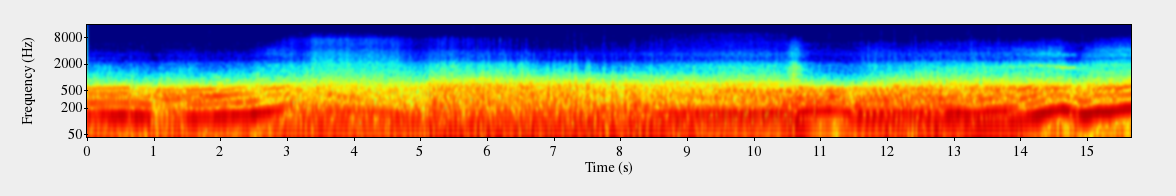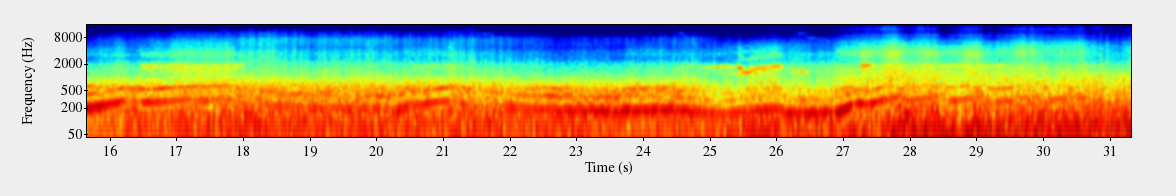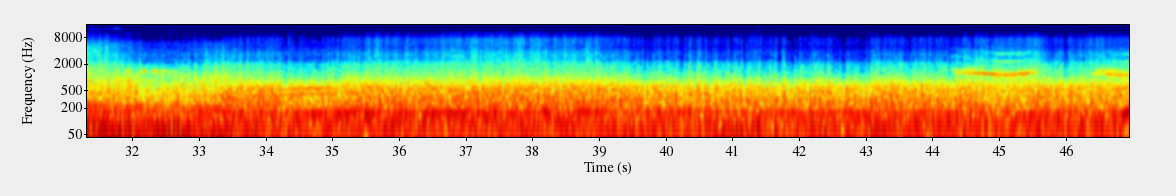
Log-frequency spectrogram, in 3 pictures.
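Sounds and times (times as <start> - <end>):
turbocharged car engine revving: 9.4 - 32.4.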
